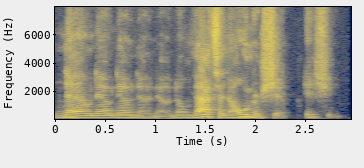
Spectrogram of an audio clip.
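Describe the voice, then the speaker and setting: A man with a medium-pitched, slightly mellow voice hosts a casual sports chat as a podcast host. Tired and yawning, he rambles, restarts sentences, uses plenty of fillers, and makes his points slowly and emphatically.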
